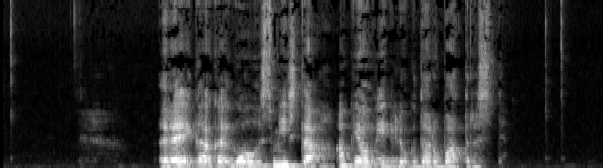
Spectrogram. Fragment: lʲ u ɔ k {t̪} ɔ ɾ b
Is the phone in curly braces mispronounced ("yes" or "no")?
yes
